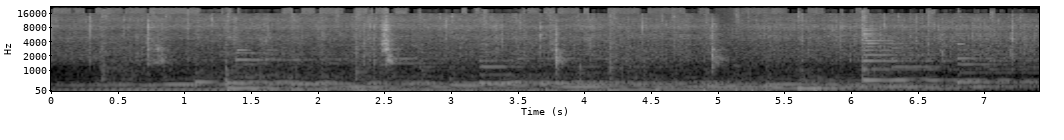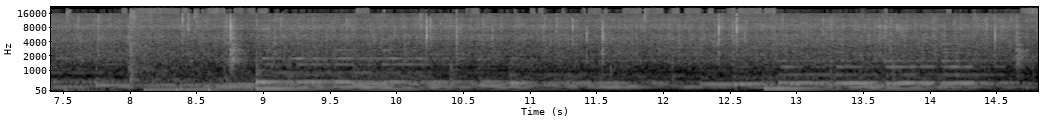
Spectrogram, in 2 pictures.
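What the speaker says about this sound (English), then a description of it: "The shrimp have been frying for about 2 minutes, so time to stir them into the rice." Shrimp fry in hot oil before being stirred into garlic-seasoned fried rice, giving a steady, loud sizzle that runs the whole time alongside sustained tonal background sounds.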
